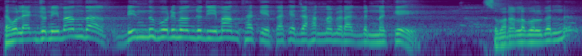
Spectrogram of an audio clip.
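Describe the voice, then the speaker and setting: Man, preacher, chanting sung sermon, bright tense voice, long hall reverb. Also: brisk. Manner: chanting, sweeping pitch swings, acting out quoted speakers. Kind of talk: sung Bengali waz sermon.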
